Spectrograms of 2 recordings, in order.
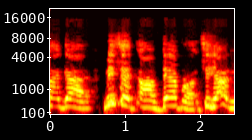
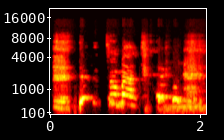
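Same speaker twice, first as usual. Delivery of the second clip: high, slow, laugh-cracked; dragged out through crying laughter; overwhelmed by laughter; laughing to tears; 7 semitones higher, much slower than usual. Real, not acted. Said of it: "I am so serious".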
